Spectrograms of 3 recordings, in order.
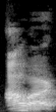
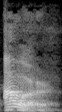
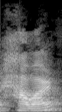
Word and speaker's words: hour: for point that is if H is not pronounced like each each to the GM of the butcher now in that case we use n for example an hour and honest etc look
